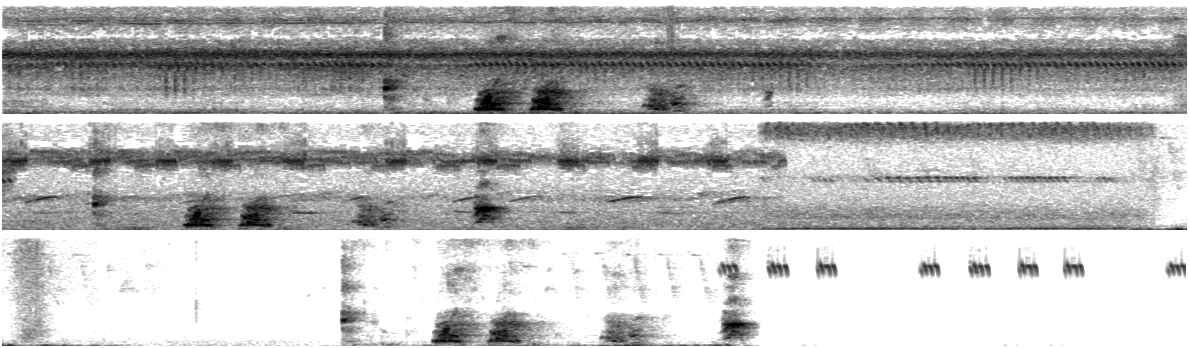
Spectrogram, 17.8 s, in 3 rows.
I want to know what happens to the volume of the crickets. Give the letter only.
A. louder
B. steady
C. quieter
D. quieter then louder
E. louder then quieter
C.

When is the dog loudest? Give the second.
3 s.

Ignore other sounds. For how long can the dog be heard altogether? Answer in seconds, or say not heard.
6 s.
